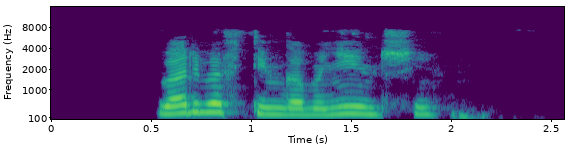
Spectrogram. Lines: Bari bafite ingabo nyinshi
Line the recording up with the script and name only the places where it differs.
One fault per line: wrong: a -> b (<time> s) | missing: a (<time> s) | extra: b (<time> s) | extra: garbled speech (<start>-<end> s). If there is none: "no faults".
no faults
